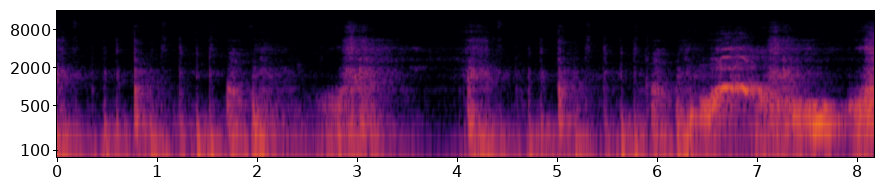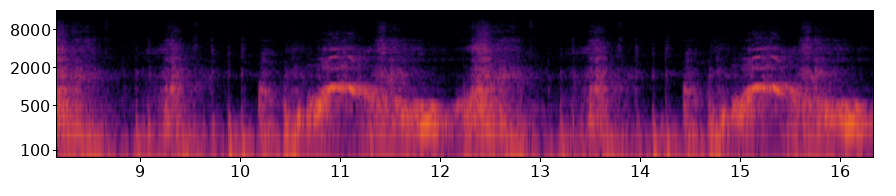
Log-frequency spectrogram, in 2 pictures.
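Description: A keyboard plays music with a repeating, swooping phrase.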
